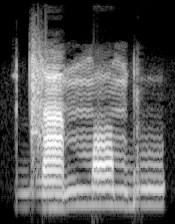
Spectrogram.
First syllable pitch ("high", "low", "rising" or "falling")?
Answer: low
